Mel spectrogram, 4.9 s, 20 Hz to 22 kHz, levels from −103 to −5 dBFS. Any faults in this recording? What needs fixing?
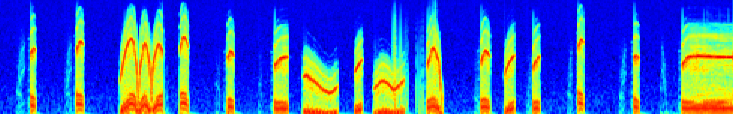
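Loose connector crackle from 2.62 to 2.91 s: a worn contact keeps breaking the signal, producing irregular scratchy bursts rather than evenly spaced digital dropout clicks. To prevent it, clean or replace the connector and secure the cable so it cannot move during recording.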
